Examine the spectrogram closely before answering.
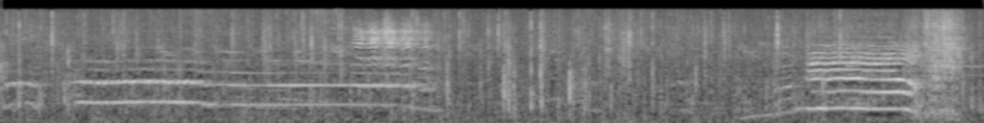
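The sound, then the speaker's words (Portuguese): A rooster crows loudly twice in a Portuguese village soundscape. The first crow is long and drawn out, and the second, shorter one comes after a stretch of quieter rustling farmyard sounds. “Este é o som de uma aldeia portuguesa, tal qual. Som de uma aldeia captado por via dos microfones de um projeto que se desenvolve em Nodar”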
